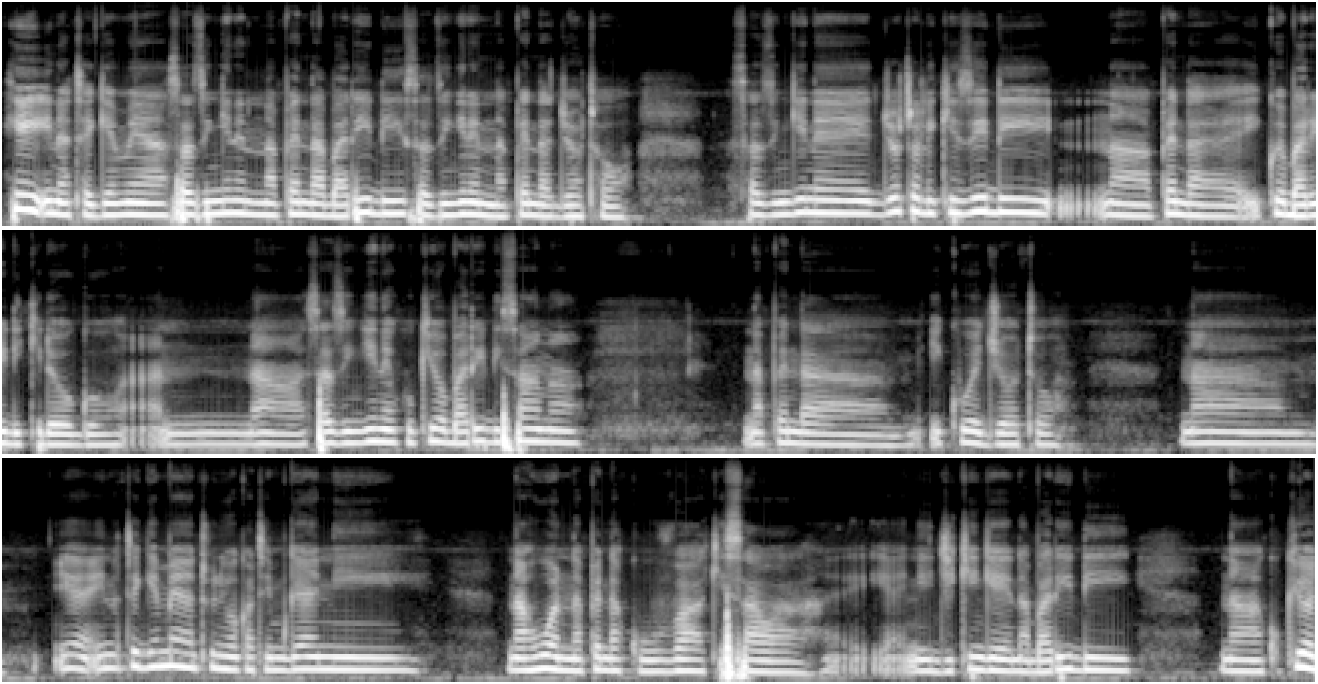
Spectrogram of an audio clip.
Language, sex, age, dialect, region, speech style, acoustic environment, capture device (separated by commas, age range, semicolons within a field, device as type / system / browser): Swahili, female, 25-34, Kenya - Mombasa, Kenya, happy; excited; focused; relaxed, silence, mobile / Linux / Chrome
